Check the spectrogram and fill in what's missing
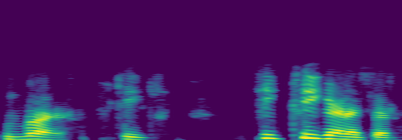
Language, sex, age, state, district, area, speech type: Marathi, male, 30-45, Maharashtra, Wardha, urban, conversation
